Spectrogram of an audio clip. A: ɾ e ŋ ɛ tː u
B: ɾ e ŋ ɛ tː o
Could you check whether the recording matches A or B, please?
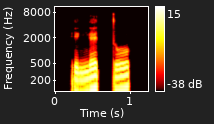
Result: B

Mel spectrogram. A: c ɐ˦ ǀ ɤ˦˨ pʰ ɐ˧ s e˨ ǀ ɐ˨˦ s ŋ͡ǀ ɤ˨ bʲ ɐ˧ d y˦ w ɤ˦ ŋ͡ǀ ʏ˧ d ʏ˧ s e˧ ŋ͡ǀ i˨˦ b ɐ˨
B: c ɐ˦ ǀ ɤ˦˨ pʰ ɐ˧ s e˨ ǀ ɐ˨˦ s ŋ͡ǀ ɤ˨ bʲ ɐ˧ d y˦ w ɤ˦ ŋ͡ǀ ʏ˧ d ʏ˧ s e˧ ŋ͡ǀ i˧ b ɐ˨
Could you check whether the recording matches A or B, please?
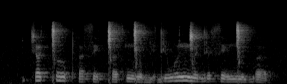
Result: A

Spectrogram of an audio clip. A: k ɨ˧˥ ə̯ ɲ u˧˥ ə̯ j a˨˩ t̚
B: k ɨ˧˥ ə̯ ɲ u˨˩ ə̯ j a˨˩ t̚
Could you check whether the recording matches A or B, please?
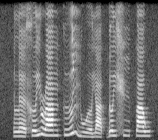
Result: B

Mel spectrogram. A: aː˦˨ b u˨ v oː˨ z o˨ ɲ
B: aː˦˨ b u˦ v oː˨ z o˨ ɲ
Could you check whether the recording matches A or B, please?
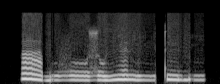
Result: A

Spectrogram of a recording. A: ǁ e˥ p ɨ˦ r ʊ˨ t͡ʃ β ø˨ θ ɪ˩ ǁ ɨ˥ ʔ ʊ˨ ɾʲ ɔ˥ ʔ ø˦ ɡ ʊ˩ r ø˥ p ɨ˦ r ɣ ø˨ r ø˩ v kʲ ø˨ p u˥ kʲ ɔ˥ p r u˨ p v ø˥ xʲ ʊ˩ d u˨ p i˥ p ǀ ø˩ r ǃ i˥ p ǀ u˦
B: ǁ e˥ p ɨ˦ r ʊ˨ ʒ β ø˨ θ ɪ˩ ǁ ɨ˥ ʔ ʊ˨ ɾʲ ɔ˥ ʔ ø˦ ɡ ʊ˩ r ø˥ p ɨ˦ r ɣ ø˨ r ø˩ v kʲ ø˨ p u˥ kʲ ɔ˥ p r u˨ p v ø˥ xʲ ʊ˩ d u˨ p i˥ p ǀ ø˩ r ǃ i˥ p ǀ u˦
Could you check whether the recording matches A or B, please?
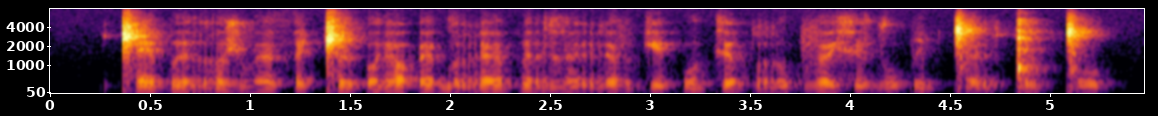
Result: B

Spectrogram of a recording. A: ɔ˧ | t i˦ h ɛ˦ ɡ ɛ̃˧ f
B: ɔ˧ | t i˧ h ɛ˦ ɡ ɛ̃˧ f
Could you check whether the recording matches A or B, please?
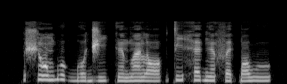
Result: A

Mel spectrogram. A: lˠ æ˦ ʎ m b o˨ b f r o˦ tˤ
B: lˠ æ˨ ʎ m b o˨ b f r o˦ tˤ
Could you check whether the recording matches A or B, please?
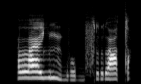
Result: A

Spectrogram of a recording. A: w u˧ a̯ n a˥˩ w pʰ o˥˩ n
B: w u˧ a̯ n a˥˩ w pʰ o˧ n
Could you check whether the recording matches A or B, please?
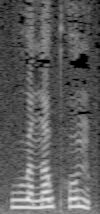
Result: A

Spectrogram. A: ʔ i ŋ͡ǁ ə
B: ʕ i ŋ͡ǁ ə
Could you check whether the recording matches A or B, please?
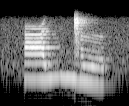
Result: B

